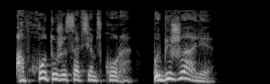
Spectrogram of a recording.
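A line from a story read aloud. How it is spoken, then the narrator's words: Sharp louder whisper. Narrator (Russian): прикрикнула спасительница чуть более громким, чем в комнате шепотом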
